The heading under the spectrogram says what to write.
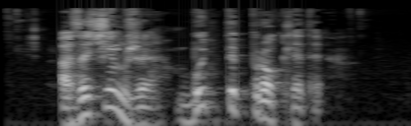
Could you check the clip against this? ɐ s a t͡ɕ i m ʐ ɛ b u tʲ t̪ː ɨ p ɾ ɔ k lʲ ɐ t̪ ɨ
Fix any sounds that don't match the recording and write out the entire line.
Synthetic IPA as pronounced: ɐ z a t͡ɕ i m ʐ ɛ b u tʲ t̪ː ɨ p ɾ ɔ k lʲ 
